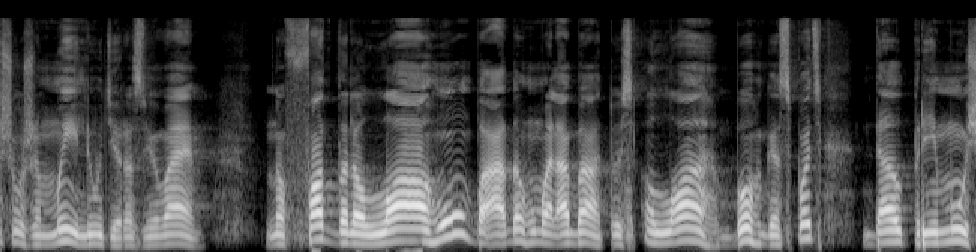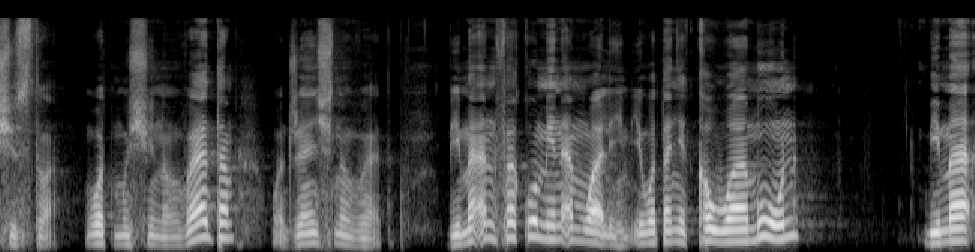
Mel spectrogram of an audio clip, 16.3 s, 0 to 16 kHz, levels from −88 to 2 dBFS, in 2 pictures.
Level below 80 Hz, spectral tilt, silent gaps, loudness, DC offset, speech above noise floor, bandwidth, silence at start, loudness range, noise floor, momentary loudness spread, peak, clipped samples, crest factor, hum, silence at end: -62 dBFS; -6 dB/octave; none; -17 LUFS; under 0.1%; 54 dB; 12.5 kHz; 0 s; 8 LU; -70 dBFS; 14 LU; 0 dBFS; under 0.1%; 16 dB; none; 0 s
